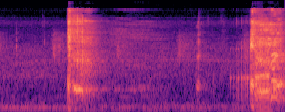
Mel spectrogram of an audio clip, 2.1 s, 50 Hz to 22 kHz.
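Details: Two short, sharp coughs from a 3-year-old boy with a cough, separated by quiet breathing and room noise, while he practises reading; a plain cough.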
